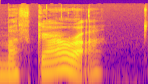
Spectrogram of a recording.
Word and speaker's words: mascara: 嗯，也会有人是念 mascara，也可以 mascara，mascara 也可以，就只是说那个 a 的发音不一样，一个是把 a 发成 a，一个是发成 a，对吧？mascara，mascara。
